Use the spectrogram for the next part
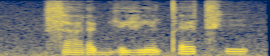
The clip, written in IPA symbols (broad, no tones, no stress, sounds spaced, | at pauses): s a ɾ a bʲ ɜ vʲ ã tʼ ɛ t͡sʰ i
